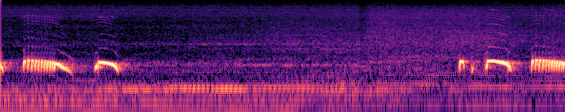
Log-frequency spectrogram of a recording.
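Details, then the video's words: Female spotted dove calling with throaty, falling coos. A long slurred note and a short one open the clip. After a quiet gap with a low hum, the phrase returns as clipped notes and a sustained final coo. "burung tekukur betina"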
